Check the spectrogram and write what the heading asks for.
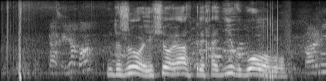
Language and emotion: Russian, angry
